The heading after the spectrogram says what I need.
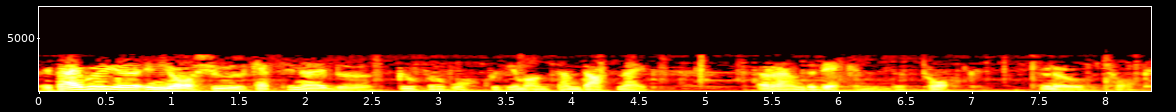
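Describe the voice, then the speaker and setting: A man's voice: medium pitch, expressive, normal speed, phone-quality sound, close to an everyday voice. A man playing a fussy, patronizing British consul with a hesitant, urbane drawl, in 1930s radio drama style on a scratchy old recording. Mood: slyly insinuating. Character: smug, fussy British consul, cynical and evasive diplomat.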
